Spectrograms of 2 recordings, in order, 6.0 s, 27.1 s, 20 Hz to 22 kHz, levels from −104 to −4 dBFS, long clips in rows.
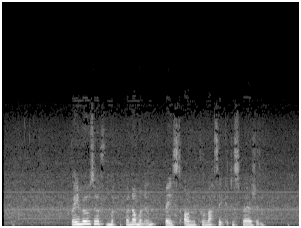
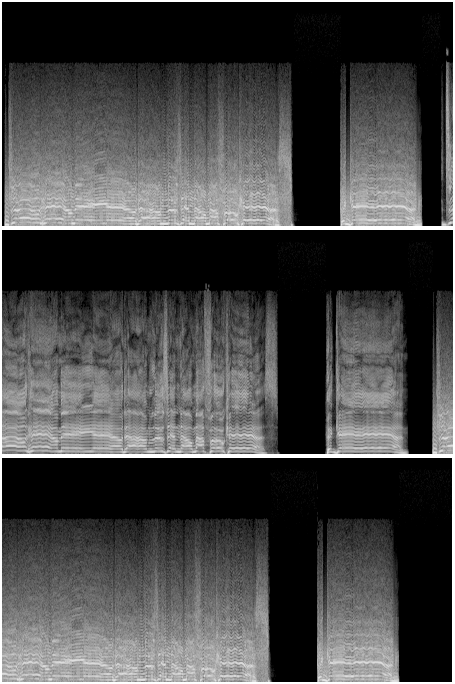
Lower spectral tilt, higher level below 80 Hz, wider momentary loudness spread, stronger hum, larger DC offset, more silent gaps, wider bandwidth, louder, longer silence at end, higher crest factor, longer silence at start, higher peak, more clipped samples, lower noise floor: first, -6.5 dB/octave vs -3.5 dB/octave; second, -66 dBFS vs -48 dBFS; first, 16 LU vs 7 LU; neither; neither; neither; second, 10.5 kHz vs 15.5 kHz; about the same, -19 LUFS vs -20 LUFS; second, 0.75 s vs 1.1 s; first, 20 dB vs 14 dB; first, 1.4 s vs 0.05 s; first, 0 dBFS vs -8 dBFS; neither; second, -47 dBFS vs -89 dBFS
